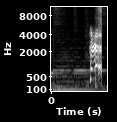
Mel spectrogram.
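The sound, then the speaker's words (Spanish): A single sharp sneeze bursts out loud for a fraction of a second, breaking a quiet, steady background hum. No one speaks. “¡Salud!”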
